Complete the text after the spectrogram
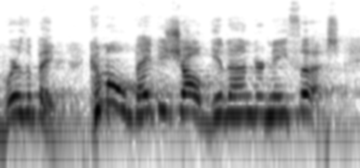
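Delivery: high, loud, urgent calling; anxious gator mamas. Acted. Gator mamas calling babies away from fire, high and urgent. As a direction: call the little ones in urgently. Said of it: "And all the mamas".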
